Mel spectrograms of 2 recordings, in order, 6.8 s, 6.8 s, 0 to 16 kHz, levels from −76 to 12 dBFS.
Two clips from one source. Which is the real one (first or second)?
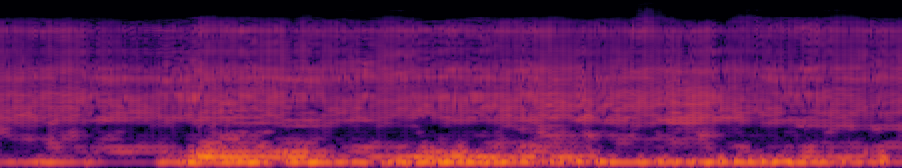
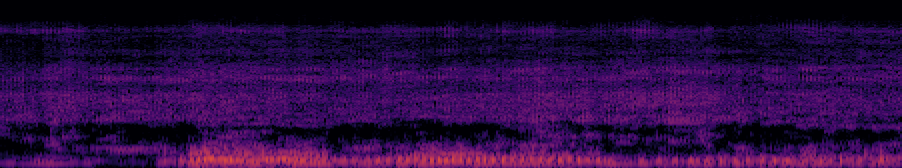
second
